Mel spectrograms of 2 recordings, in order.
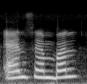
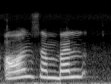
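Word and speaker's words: ensemble: Traditional एंसेम्बल, यहाँ पे एंसेम्बल का प्रोनाउंसिएशन ऑनसेम्बल की तरह बोला जाता है उसको.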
